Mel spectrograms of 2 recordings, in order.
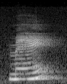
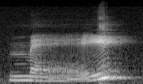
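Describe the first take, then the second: First: The syllable is said with a rising tone. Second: The syllable is said with a dipping tone. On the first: It is the word in the phrase for not having. "second term" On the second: It means every. "which is every"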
